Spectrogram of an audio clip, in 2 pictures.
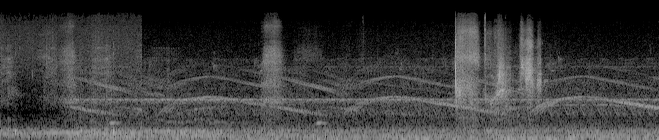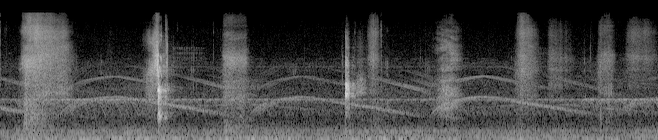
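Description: Several faint emergency-vehicle sirens wailing together, their pitch sweeping up and down in overlapping arcs over one steady held tone. A few short, sharp sounds break through, two of them louder in the second half.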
